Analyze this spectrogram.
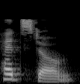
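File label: "headstone", English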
